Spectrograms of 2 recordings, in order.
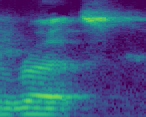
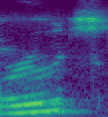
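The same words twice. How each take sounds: First: The word is pronounced differently from its spelling. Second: The word is pronounced the way it is spelled. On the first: This is the speaker's own regional way of saying it. The speaker calls it wrong. "I'm saying it wrong" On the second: This is the other person's regional way of saying it. The speaker calls it right. "you're saying it how it's spelled"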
